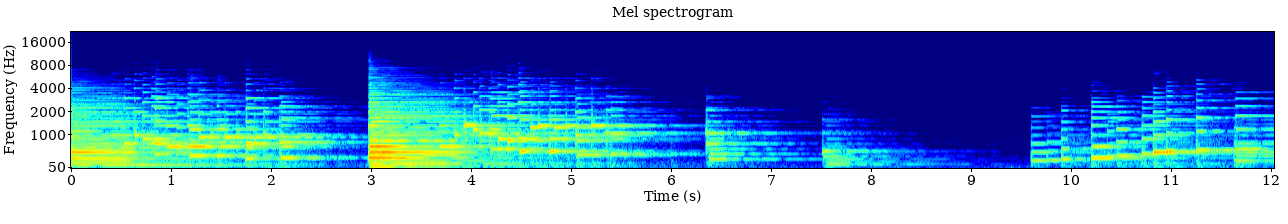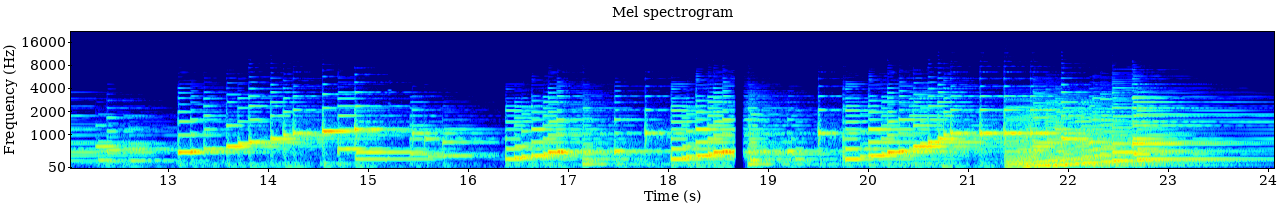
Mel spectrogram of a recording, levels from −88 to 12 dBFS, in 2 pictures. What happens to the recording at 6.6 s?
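Nothing goes wrong at 6.6 s; the music plays through that point intact, with no dropout, click or other fault.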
